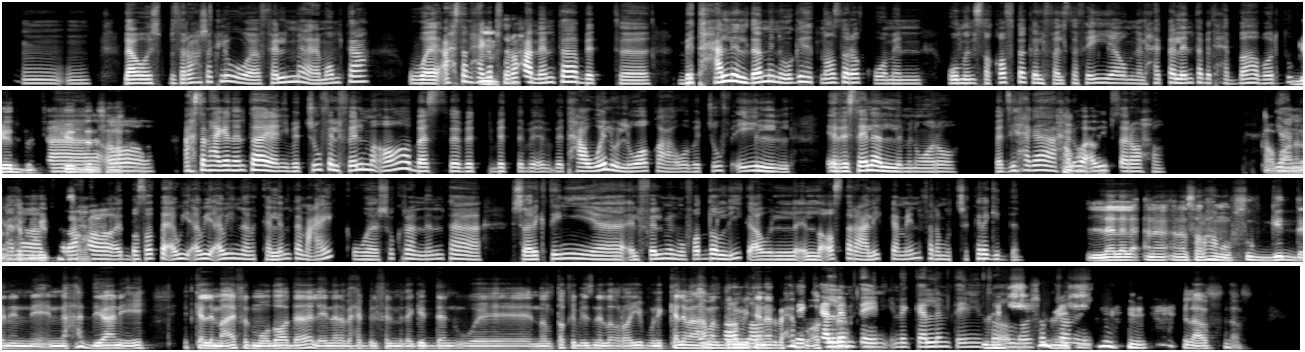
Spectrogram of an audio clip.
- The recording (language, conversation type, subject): Arabic, podcast, ما آخر فيلم أثّر فيك وليه؟
- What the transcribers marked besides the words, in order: tapping; chuckle; laugh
